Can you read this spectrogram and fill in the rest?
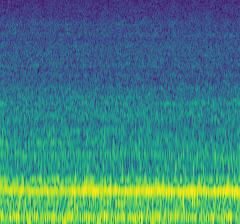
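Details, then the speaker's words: Car stereo and amp hum whose pitch rises and falls with engine RPM and comes and goes. Steady hum persists while testing the ground connection. Ground loop, later fixed by running a ground from the stereo directly to the amp; cause suspected at this point. "no difference I'm touching the ground still hear that hum so I'm gonna take off all the other grounds and just have this as the only ground"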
